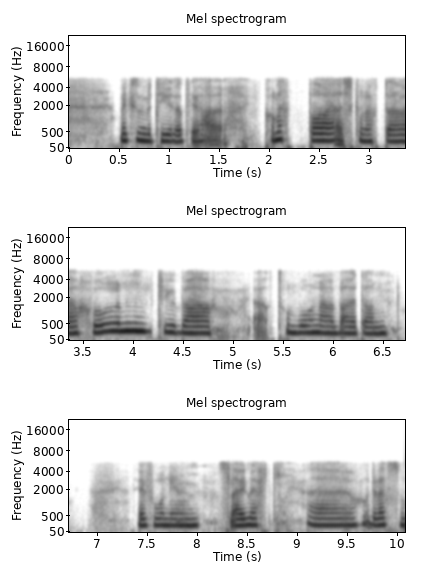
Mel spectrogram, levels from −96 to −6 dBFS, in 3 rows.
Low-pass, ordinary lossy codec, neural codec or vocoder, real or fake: 5.4 kHz; Opus, 32 kbps; codec, 16 kHz, 1 kbps, FreqCodec, larger model; fake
